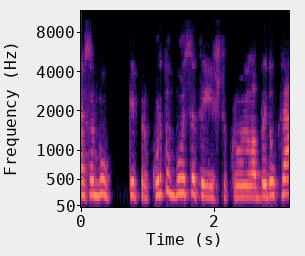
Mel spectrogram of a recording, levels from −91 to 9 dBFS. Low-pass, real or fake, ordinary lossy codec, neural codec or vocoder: 9.9 kHz; real; AAC, 32 kbps; none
